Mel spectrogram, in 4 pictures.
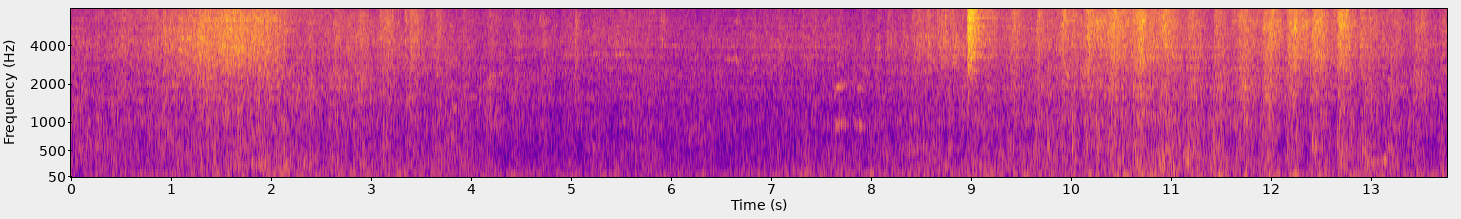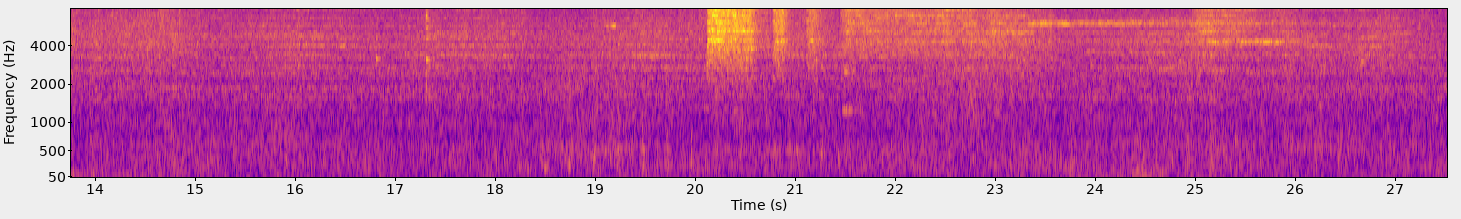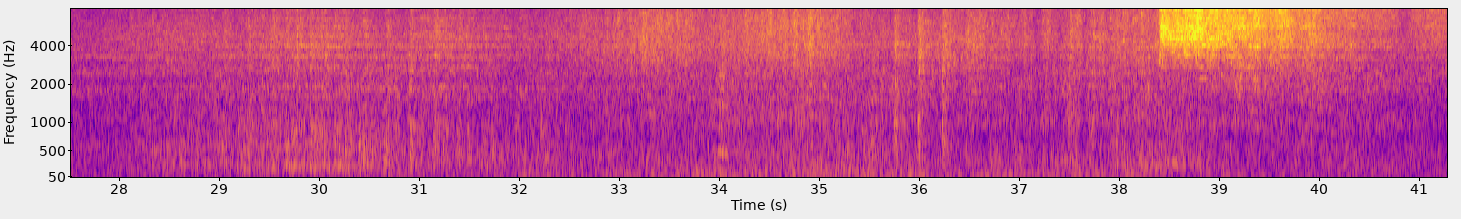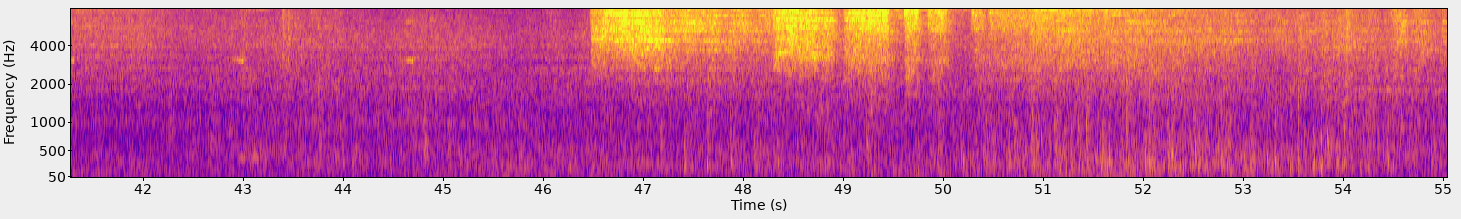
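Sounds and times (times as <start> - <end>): freight cars rolling on rails: 0.0 - 55.0
high wheel squeal: 19.6 - 26.7.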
